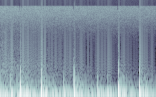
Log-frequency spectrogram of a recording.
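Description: Film-score music: a deep sustained drone with soft low thuds pulsing over it at an uneven pace, about three a second, after a held chord has faded out.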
